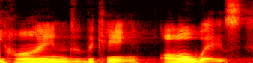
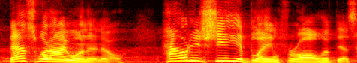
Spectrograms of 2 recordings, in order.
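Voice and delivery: louder, higher, indignant questioning; mock outrage; 5 semitones higher, 5 dB louder than usual. Real, not acted. Pastor defending mothers, loud mock indignation. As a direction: rise up in playful indignation.

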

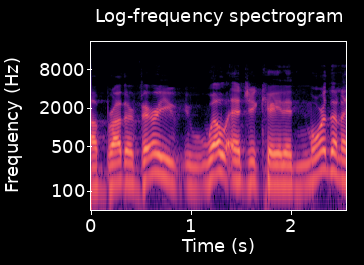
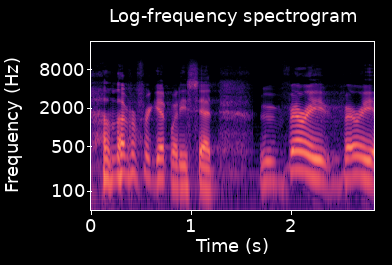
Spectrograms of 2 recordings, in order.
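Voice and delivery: usual speaking voice

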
